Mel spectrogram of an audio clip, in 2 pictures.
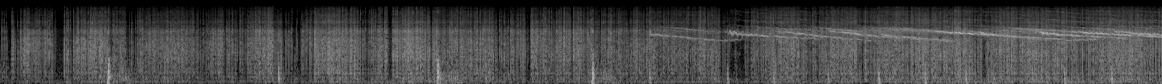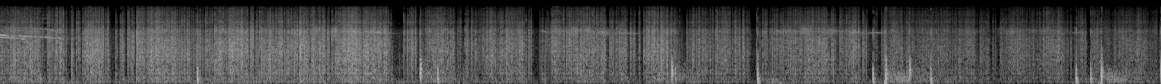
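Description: Consumer firework cakes firing: sharp pops of shots launching and breaking over a continuous crackle. About a quarter of the way in, a quick series of short falling whistles runs for several seconds.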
